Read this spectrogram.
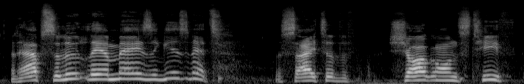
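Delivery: high, loud, awestruck goblin. Acted. Goblin marvels at Shargon's teeth to the crew, high and loud. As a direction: gush about the view like an excited little goblin.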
